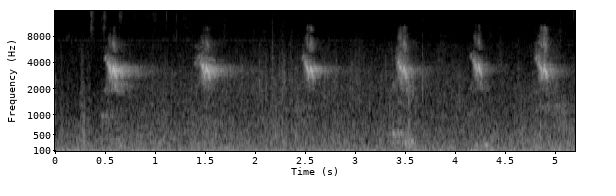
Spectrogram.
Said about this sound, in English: Oh, it's the bird.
